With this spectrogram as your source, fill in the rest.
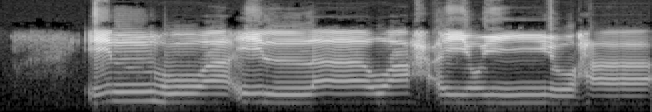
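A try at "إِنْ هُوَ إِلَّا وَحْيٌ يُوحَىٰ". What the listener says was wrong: Nah, yuha. Dipanjangkan, ada waw di situ kan?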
